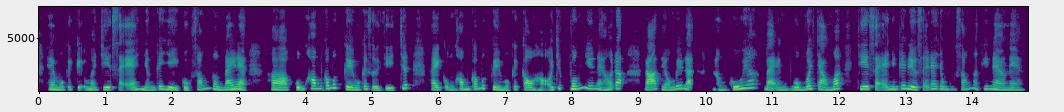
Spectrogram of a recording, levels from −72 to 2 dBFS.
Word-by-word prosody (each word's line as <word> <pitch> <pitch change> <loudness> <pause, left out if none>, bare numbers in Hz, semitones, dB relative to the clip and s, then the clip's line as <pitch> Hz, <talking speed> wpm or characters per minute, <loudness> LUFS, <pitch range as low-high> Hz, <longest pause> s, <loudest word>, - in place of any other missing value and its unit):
theo 210 -1 +2
một 180 -4 0
cái 210 +7 -6
kiểu - - -3
mà 200 -2 0
chia 195 +2 +4
sẻ 195 - 0
những 180 -4 -2
cái 235 +2 0
gì 180 -7 +3
cuộc 160 -3 -2
sống 225 +9 -3
gần 210 -7 0
đây 200 +2 +3
nè. 205 -5 +3 0.3
Ờ, 190 -4 +4
cũng 185 +3 +2
không 260 0 +2
có 275 - +2
bất 335 +3 0
kỳ 210 -4 +4
một 175 - -2
cái 235 +7 -3
sự 150 -2 +1
chỉ 155 +1 0
trích 310 +1 0 0.3
hay 195 -2 +2
cũng 180 - -6
không 210 0 0
có 225 +2 -1
bất 290 +1 -3
kỳ 195 -8 +1
một 145 -1 -3
cái 215 +9 -6
câu 195 -1 +4
hỏi 180 0 -1
chất 280 - -4
vấn 255 +5 +3
như 335 -6 0
thế - - -2
nào 200 -7 -2
hết 215 - -1
á. 280 -1 +5 0.3
Đó 190 +4 +6
thì 205 - -2
hông 160 +1 -2
biết 265 +5 +1
là - - +4 0.3
lần 180 -3 -7
cuối 230 +7 +4
á, 335 +2 0
bạn 175 +4 -1
cùng 190 -3 0
với 245 +2 +3
chồng 205 -5 0
á, 250 - +6 0.3
chia 230 -2 +3
sẻ 230 -2 -2
những 220 0 -1
cái 280 +3 -1
điều 225 -6 +5
xảy 195 - -6
ra 245 -1 0
trong 225 -2 -2
cuộc 200 -3 -14
sống 215 +10 -6
là 285 - -4
khi 235 -1 -4
nào 205 -4 0
nè? 190 -1 -3
210 Hz, 285 wpm, -21 LUFS, 185-240 Hz, 0.3 s, Đó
